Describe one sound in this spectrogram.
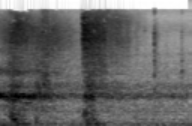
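An electric charge crackles and zaps.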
